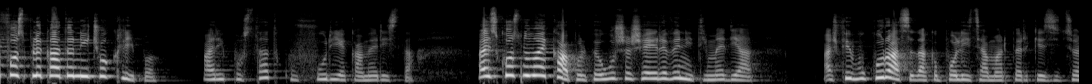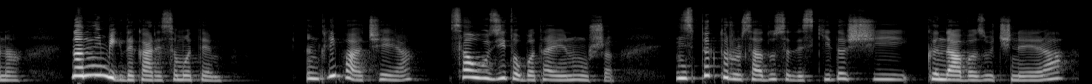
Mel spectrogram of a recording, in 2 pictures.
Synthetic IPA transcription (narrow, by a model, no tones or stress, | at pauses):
ajfo̞st̪̚plekat̪ənit͡ʃʲo̞klipə | aɾipo̞st̪at̪kufuɾije̞kame̞ɾist̪a̰ | ajsko̞snumajkapulpe̞uʃəʃiajre̞ve̞nit̪ime̞d̪iat̪̚ | aʃfibukuɾoasəd̪akəpo̞lit̪sijamarpe̞rkʲizit̪sio̞na | namnimikd̪e̞kaɾe̞səmət̪e̞m | ɨŋklipaːt͡ʃe̞ja | saːuzit̪o̞bət̪ajeɨnuʃə | inspe̞k̚t̪o̞ɾulsaːd̪usːəd̪e̞skʲid̪əʃikɨnd̪avəzut̪̚t͡ʃine̞jeɾa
